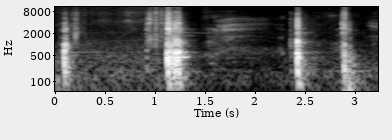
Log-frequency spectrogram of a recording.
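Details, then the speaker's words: 2013 GMC 2500 pickup, pre-purchase inspection: driver's door swung several times gives sharp clunks with a brief scrape as it catches partway; the hinge binds, possibly bent, misaligned or needing lubrication. "these drivers door if you can see does have an issue with the hinge you could hear that it does get stuck"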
